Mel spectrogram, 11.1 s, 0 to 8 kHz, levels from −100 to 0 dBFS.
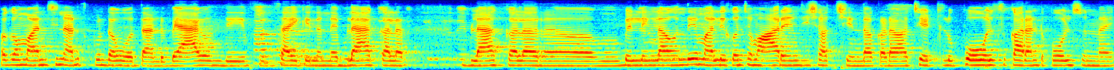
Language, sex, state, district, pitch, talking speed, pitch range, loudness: Telugu, female, Andhra Pradesh, Anantapur, 205 Hz, 140 wpm, 195-215 Hz, -14 LUFS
